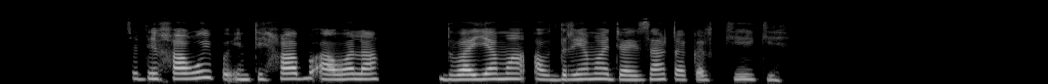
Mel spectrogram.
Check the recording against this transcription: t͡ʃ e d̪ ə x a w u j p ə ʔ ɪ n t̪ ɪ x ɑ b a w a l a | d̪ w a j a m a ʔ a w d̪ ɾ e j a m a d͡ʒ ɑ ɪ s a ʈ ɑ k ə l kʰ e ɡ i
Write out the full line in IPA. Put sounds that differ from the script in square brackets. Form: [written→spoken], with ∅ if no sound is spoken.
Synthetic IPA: t͡ʃ e d̪ ə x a [w→ɣ] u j p ə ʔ ɪ n t̪ ɪ x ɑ b a w a l a | d̪ w a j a m a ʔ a w d̪ ɾ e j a m a d͡ʒ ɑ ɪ [s→z] a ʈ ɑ k ə l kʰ e ɡ i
